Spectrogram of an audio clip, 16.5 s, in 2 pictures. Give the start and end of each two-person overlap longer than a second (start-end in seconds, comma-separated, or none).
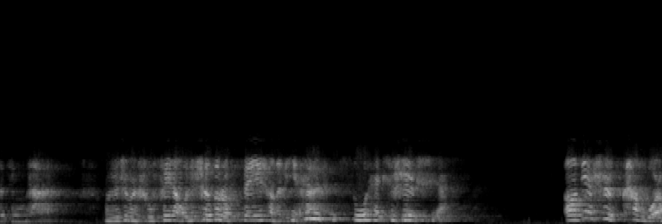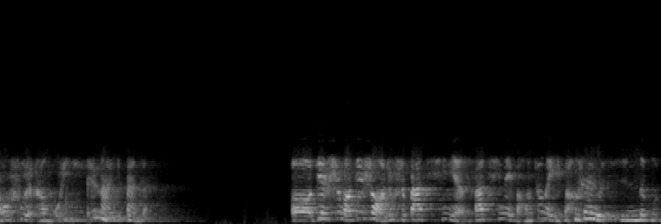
none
